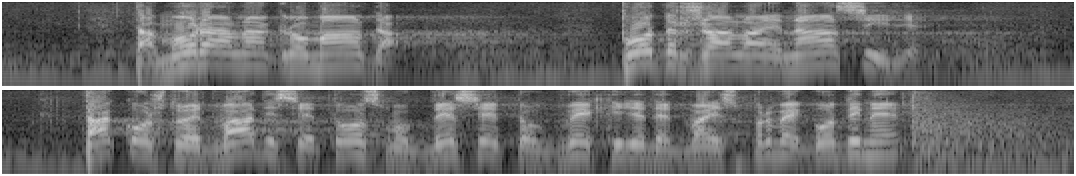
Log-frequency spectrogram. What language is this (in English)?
Serbian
